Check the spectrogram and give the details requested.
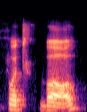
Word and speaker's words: football: Instead of saying football, we're gonna say football.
